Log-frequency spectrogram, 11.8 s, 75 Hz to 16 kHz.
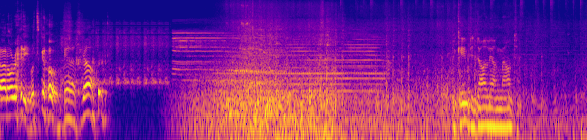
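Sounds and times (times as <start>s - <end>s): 
speech: 0.0s - 2.3s, 9.2s - 10.5s
slow train rolling along rails: 3.3s - 11.7s
high sustained metallic tones: 3.4s - 8.8s.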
